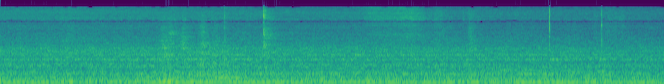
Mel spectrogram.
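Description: A train rolling slowly at close range: a steady low rumble with a few sharp metallic clicks.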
